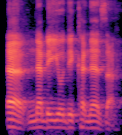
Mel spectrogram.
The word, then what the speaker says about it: Nebuchadnezzar: The statue of Nebuchadnezzar or call it like how the Africans pronounce it. Nebuza, your statue is falling apart and wholeness.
